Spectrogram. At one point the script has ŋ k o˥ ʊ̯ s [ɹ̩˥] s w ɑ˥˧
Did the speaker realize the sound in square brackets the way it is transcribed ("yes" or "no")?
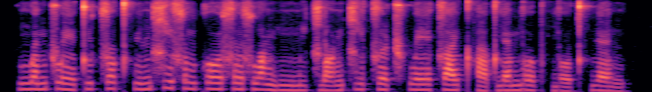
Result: yes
